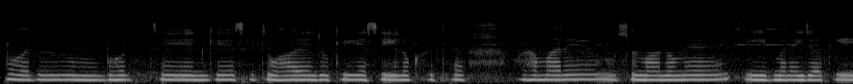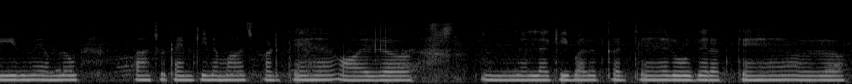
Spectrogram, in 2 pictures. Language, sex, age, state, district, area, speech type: Urdu, female, 18-30, Uttar Pradesh, Gautam Buddha Nagar, urban, spontaneous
